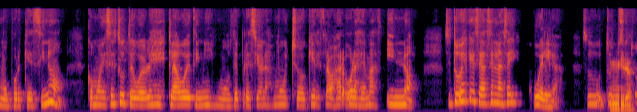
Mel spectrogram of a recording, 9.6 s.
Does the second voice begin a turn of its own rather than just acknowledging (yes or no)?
no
